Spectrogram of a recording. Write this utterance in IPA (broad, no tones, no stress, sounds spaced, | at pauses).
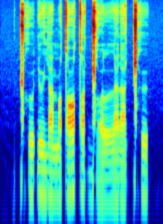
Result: ǁʰ u ɗ ɯ j a m ɛ tˤ ɛ tˤ ɨ ɡ͡ǁ ɔ lː a ɾ a ǁʰ ɯ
